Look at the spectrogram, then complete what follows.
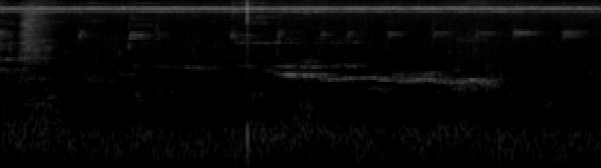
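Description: Faint countryside ambience of birds and insects: a steady high-pitched insect drone, a string of short high chirps, and a faint gently wavering bird whistle lasting about two seconds from near the middle. There is a single sharp click about halfway through.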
